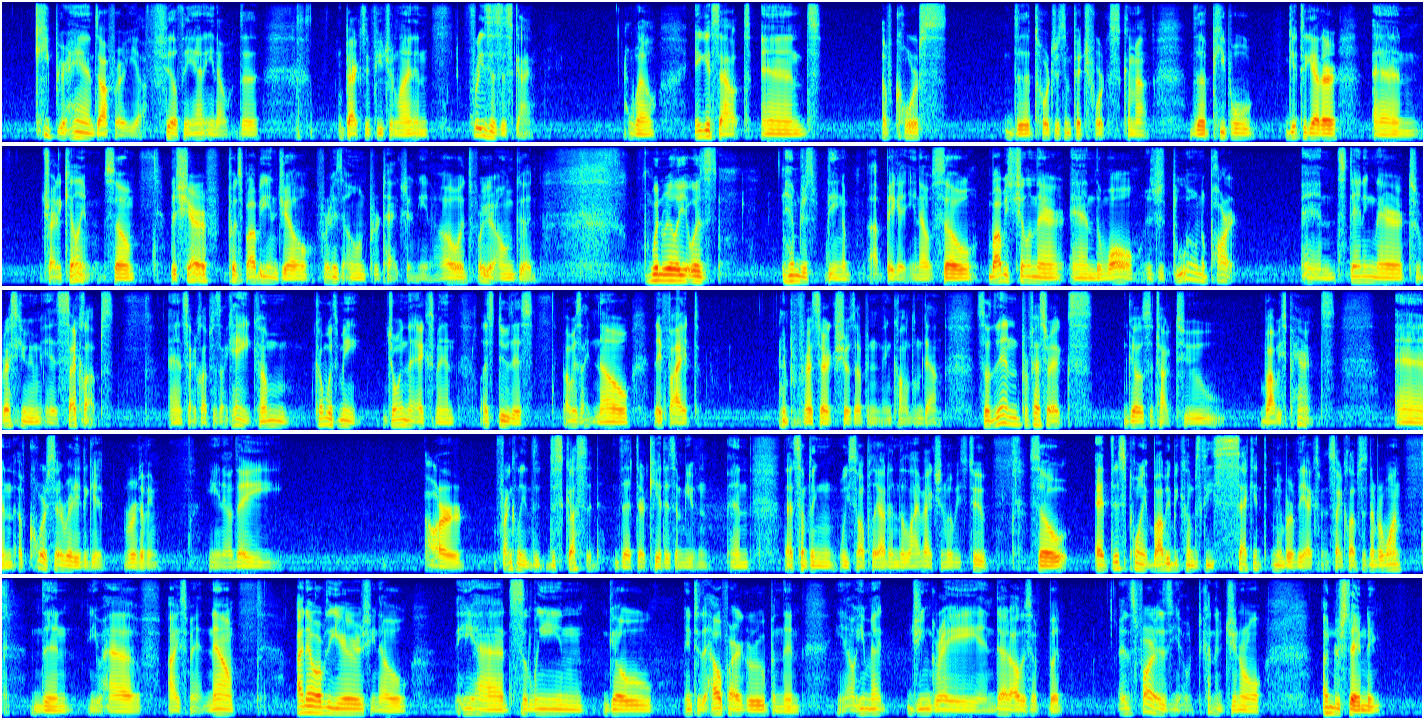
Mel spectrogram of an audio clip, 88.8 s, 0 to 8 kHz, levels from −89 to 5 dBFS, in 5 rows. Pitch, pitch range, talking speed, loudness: 95 Hz, 90-105 Hz, 150 wpm, -23 LUFS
